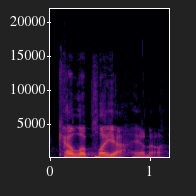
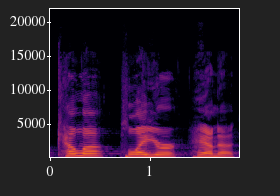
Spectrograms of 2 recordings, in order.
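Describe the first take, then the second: First: The middle name ends without an r sound. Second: The middle name ends with an r sound. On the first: The speaker calls it wrong. "I kind of wanted to mispronounce this one" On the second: The speaker calls it right. "Let's welcome"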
